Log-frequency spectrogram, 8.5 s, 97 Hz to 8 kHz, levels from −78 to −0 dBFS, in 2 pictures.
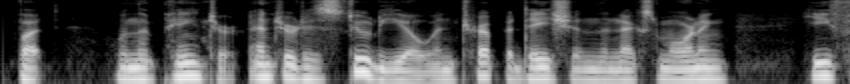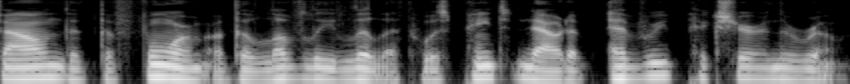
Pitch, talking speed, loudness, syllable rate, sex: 115 Hz, 210 wpm, -18 LUFS, 5.9 syllables/s, male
